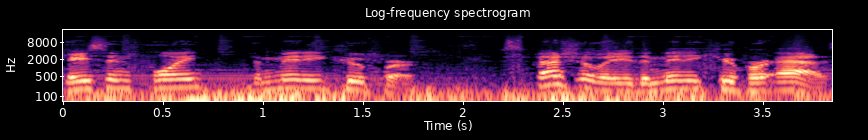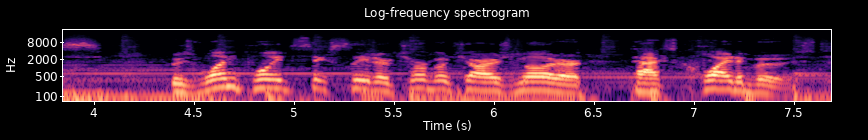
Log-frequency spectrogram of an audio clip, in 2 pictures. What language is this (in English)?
English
